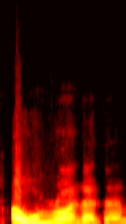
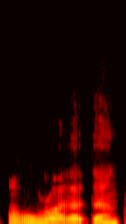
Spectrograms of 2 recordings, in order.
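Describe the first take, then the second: First: Louder, firm promise to note it down; emphatic promise. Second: Softer, half to himself; quiet repeat. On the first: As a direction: say it out, playful and sure. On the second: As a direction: mutter it as a reminder to yourself. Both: Real, not acted. Repeats promise to write it down.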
